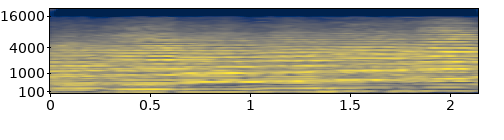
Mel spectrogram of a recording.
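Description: A string orchestra of violins, violas and cellos playing bowed, sustained chords that shift every half second or so.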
